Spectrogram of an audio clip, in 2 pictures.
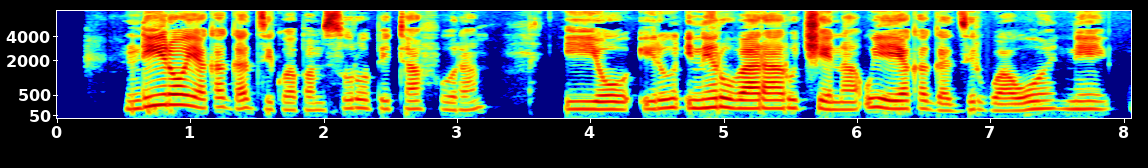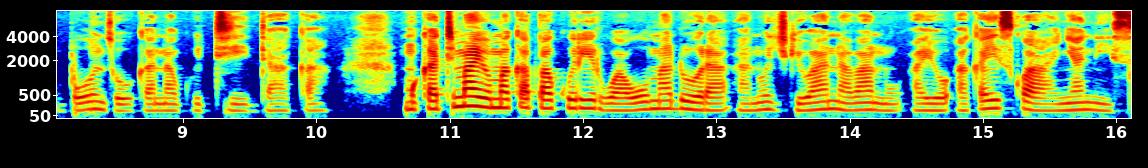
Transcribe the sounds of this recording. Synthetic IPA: ndiɾo̞jakaɡʱad͡zikwapamuso̞ɾo̞pe̞tafuɾa | ijo̞iine̞ɾuʋaɾarut͡ʃe̞naʔuje̞jakaɡʱad͡zirwawo̞ne̞ | bʱo̞nzo̞kanakutʰidʱaːka | mukatimajo̞makapakuɾirwawo̞maɗo̞ɾaʔano̞d͡ʒɡiwanaʋan̤uajo̞ʔakaiswaɦaɲaniːsḁ

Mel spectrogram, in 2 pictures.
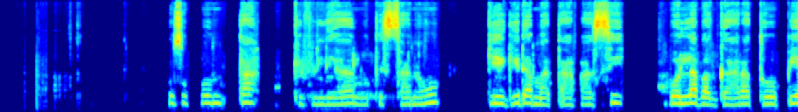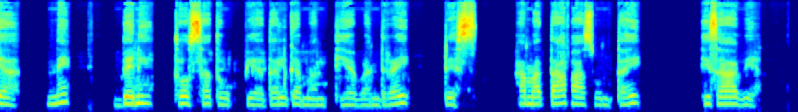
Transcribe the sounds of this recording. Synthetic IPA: ʔʊsʊpːʊnt̪ːɐkɪfɪlɪjaːlʊt̪ʼːɪsːɐnɐw | ɡ̥iːɡɪd̪ɐmɐt̪ʼːaːfaːsːɪ | bɔlːɐbɐɡːaːɾɐt̪o̞ːpʼːɪjaː | nːɛ | bɛnɪt̪ʰo̞ːsːɐt̪o̞ːpʼːɪjad̪ɐlɡɐmɐnt̪ːɪjabɐnd̪ɪɾɐj | d̪̥ɛs | hɐmɐt̪ʼːaːfaːsʊnt̪ːɐj | hɪsaːbɛjɐ

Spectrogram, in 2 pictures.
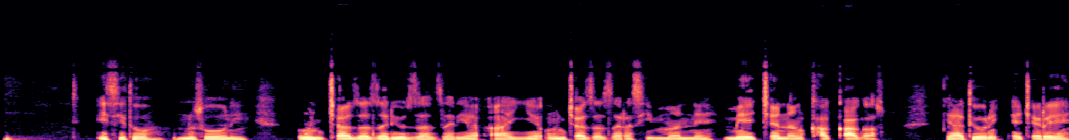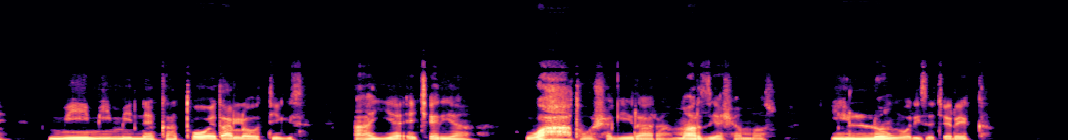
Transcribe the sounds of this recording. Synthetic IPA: ʔɪsːɪt̪onʊsoːnɪ | ʊnt͡ʃʼːazɐzɐɾɪjɔzɐzːɐɾɪjaʔajːɐʔʊnt͡ʃʼːazɐzːɐɾɐsɪmːɐnːɛmeːt͡ʃʼːɛnːɐnkʰɐkʼːaːɡa̰ːsʊ̥ | jaːt̪ɪjɔɾɛt͡ʃʼɛɾeː | miːmimːɪnːɛkːɐt̪ʼoːʔɛt̪ʼɐlːɐwɔt̪ːiɡɪs | ajɐʔɛt͡ʃʼɛɾɪja | waːt̪ʰoːʃɐɡiːɾa̰ːɾɐmɐɾzɪjɐʃɐmːasʊ̥ | jiːlːɔnwɔd̪ɪsɛ̰t͡ʃʼɛɾeːkːɐ̥

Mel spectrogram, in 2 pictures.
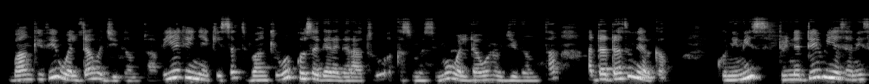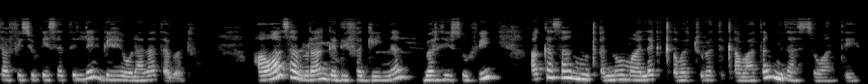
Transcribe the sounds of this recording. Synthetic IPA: baːŋkɪfɪwɐld̪aːwɐd͡ʒiːɡɐmt̪abɪjːɐkeːɲːɐkesːɐt̪ːɪbaːŋkɪwɐŋɡɔs̬ɐɡɐɾɐːɡɐɾaːt̪uɐkːɐ̥sʊmɐsɪmːo̞ːwɐld̪aːwɐnhɔd͡ʒiːɡɐmt̪aːɐd̪ːɐd̪ːaːt̪ʊnɪɐɾɡɐmʊ | kʊnɪnɪsd̪̥ʊɲːɐd̪ːe̞ːbɪjːɐsɐniːsɐfisuːke̞ːsːɐt̪ːɪlːe̞ːɡɐheːɔlaːnaːt̪ɐbɐ̰t̪ʊ̥ | hɐwaːsabɪɾaːŋɡɐd̪iːfɐɡe̞ːɲːaːnbɐɾs̬iːsuːfɪʔɐkːɐsaːnmʊt̪ʼɐnːo̞ːmaːlːɐkʼɐ̥kʼɐbɐt͡ʃːuːrːɐt̪ːɪkʼɐβaːt̪ɐnnɪt̪aːsɪ̥sɐwaːnt̪ɐʔeː

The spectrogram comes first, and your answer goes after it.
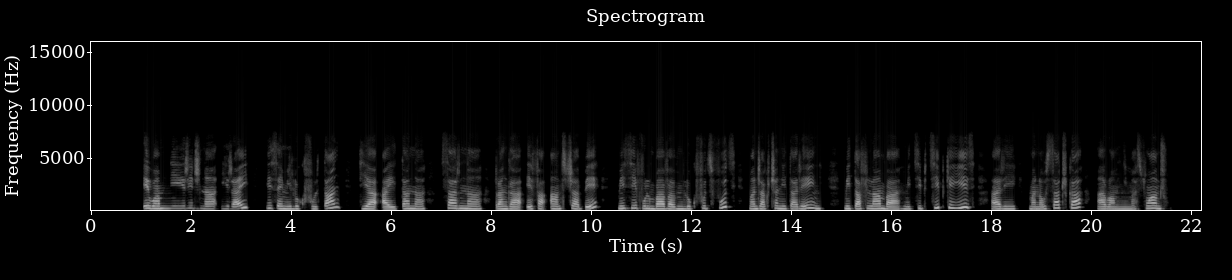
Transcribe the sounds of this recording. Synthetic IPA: ewaminiɾiɖ͡ʐinəiɾaj | izajmiluku̥v̥ulut̪ani̥ | d̪̥iəʔait̪anə | saɾinə | raŋɡaefəant͡si̥ʈ͡ʂəbe | misivulumbavəmiluku̥fut͡si̥fut͡si̥ | maɳɖ͡ʐaku̥ʈ͡ʂənit̪aɾeni̥ | mit̪afilambəmit͡sipi̥t͡sipi̥kʲaizi̥ | aɾi | manawsaʈ͡ʂu̥ka | aɾuaminimaswaɳɖ͡ʐu̥

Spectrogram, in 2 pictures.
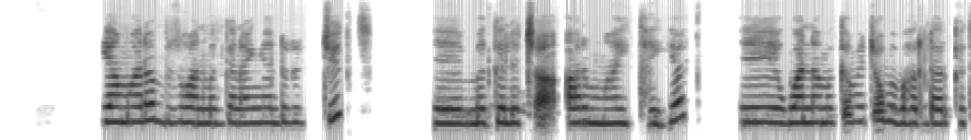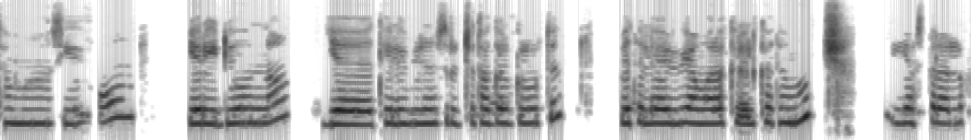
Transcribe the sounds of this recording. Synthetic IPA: jɛamaɾabɨzuhanməɡːənaɲːad̪ɨɾɨd͡ʒːɪt̪ | məɡələt͡ʃʼa̰aɾmajɪt̪ʰːajːal | wanːaməkʼːəmət͡ʃʼawbəβaɦɨɾd̪aɾkʰət̪ʰəmasiho̞n | jɛɾe̞d̪ijo̞nːa | jɛt̪ʰe̞le̞viʒɨnsɨɾɨt͡ʃʼːɪt̪aɡəlɡɨlo̞t̪ʰɨn | b̥ət̪ʰələjajːujɛamaɾakʰɨlːɨlkʰət̪ʰəmo̞t͡ʃː | ɨjːast̪ʰəlalːəfu̥

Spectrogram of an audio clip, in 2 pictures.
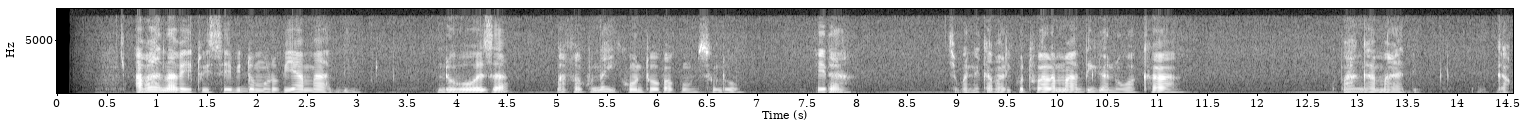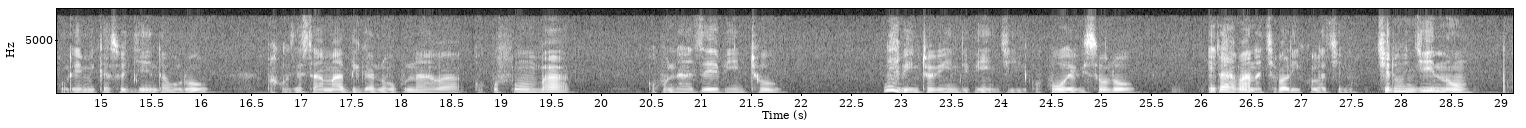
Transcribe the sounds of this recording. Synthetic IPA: aβaːnaβe̞twiːse̞ːβido̞mo̞lo̞βjaːmaːði | ndo̞woːzaβavakunaikʰo̞ːnto̞βakunsulo̞ | e̞ɾa | ciβo̞ne̞kaβalikutwaːlaːmaːðiɡano̞wakʰa | kuβaːŋɡaːmaːði | ɡako̰lʔe̞ːmiɡaso̞ɟe̞ːndawulo̞βako̞ze̞saːmaːðiɡano̞ːkunaːβaokufuːmba | o̞kunaːze̞ːβiːntʰu | ne̞ːβiːntuβiːnd̪iβiːɲɟio̞kuwe̞ːβiso̞lo̞ | e̞ɾaːβaːnaceβalikolacino̞ciɾuːɲɟino̞

